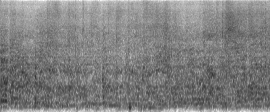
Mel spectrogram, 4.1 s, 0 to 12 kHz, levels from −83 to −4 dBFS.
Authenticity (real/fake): fake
